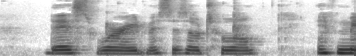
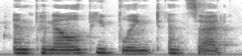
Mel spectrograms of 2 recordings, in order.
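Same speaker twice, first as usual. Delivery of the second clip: ordinary delivery, nothing marked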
